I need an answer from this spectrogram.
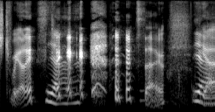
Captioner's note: laughter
